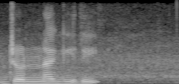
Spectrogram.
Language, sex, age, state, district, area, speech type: Telugu, female, 18-30, Andhra Pradesh, Kurnool, rural, spontaneous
